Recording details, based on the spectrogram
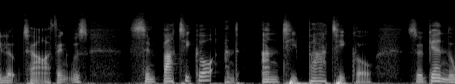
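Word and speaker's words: simpático: sound of the vowel, in Spanish it's all about emphasis and stress. So this is telling me, so if we look at the word simpatico, it's telling me that that A is the vowel that you stress or you say most strongly.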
